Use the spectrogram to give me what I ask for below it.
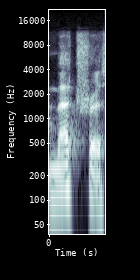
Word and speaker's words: Metre: twitter it's uh it's pronounced more accurately than is spelled at metra m-e-t-r-e even you can find me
